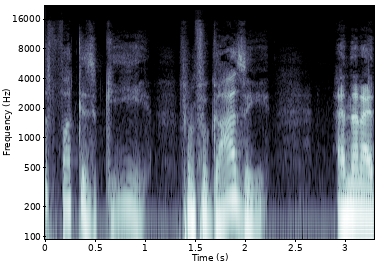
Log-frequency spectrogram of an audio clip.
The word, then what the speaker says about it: Guy: But his first name is actually pronounced Gee. It's not Guy.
